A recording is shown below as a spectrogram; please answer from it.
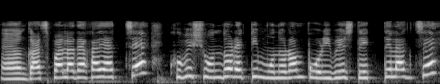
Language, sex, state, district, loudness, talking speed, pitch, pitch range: Bengali, female, Jharkhand, Jamtara, -11 LUFS, 150 wpm, 330 Hz, 300-350 Hz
